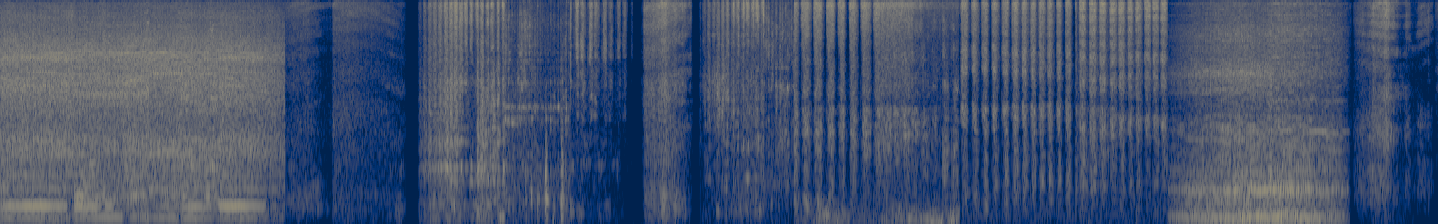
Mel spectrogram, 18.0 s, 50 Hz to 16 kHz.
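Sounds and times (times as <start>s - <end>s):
hand sanding strokes: 0.0s - 3.6s.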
